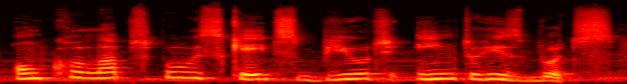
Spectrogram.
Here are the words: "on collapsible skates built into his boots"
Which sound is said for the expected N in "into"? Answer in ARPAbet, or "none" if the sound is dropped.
N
